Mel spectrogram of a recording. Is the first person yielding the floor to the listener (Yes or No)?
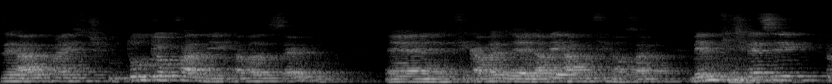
No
